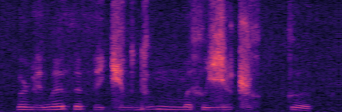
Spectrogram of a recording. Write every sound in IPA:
ʊɳɛ̤wə θəθɛ̤t͡ɕṳ dṳ mːɐxʊʑɛ̤ ʈ͡ʂṳxkːʊ

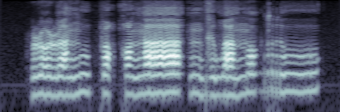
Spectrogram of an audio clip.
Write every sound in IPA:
ɭɔɭaŋu puqoŋa | ŋɡɘwa n̪ɔɡru

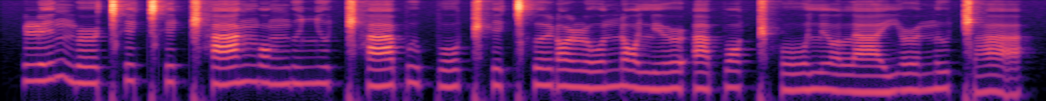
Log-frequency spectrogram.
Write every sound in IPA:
ɭɪ ŋə˞ǀʰɪǀʰɪ ǁʰaŋɔŋɯʎɯ ǁʰapɯ poǁʰɪǀʰɯɽɔ ɭonɽɔ lʲə˞ʔapɔ ǁʰolʲɔ lajə˞nɯɡ͡ǁa

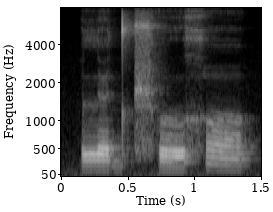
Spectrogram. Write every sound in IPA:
lœdʈ͡ʂʰoxɔ̃

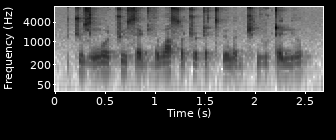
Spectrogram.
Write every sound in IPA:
t͡ʃʊʑə ŋo ʈ͡ʂy sɛɖʱɛ wəsˤøʈ͡ʂoʈə t͡sʼøwœɡʈ͡ʂʰivʊ ʈɛmʲo

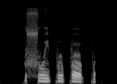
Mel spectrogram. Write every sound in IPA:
sʷɯjpɯpɵp

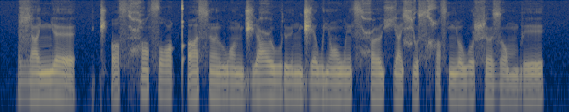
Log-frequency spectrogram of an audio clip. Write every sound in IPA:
ɮaɲɛ | t͡ʃʼɛsˤħĩsˤ joqʼa sœ̃lwɔ̃nd͡ʒiʕu ɾynd͡ʒɛwjɔ̃w ĩsħœ çaɕos χasˤɲuwoɬœ zɔmbe

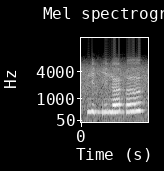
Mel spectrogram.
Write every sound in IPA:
n̪iɡ͡bin̪œ həː

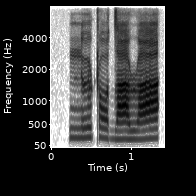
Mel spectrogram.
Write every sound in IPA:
nɵʈɔ daɹa

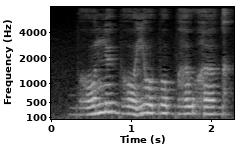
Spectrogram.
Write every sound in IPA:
bʱo˩˧ny˥ bʱo˧˩jo˥˧bo˥˧ bʱə˥whə˥ɡ

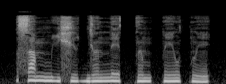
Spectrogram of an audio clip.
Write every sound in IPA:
sa˦mːi˨xʲu˨ ɟə̃˨˦ ne˦˨tːə̃˦˨mpːẽː˦w tʷẽ˨

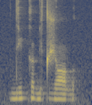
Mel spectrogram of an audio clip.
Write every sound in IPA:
dikəɡɪt ʒɔɡ

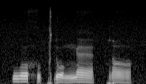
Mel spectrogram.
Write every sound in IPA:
wo˦˨hu˦˨kɗo˧˩˧ ŋæ˦˨ | ɾɑ˧˩˧

